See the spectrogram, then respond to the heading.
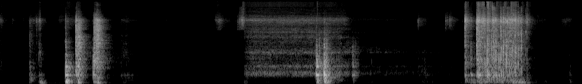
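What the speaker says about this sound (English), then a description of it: "So I'll give it a good shuffle." Animal medicine oracle cards being shuffled by hand in several separate bursts of riffling and slapping, close and fairly quiet, with short pauses between bursts and no talking.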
